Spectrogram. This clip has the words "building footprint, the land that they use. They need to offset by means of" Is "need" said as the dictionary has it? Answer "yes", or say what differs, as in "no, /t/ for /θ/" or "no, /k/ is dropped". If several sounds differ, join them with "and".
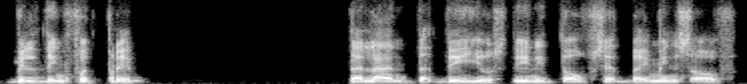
yes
